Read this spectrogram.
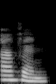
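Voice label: "oven", Indonesian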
